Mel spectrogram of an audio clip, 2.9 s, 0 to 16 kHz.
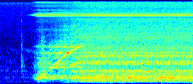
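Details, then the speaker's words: Dust collector blower, 8.5 in panel-type high-pressure wheel on a VFD at 60 Hz: rising whir then steady even hum and air rush, about 70-something dB, no rubbing; healthy. "That's how loud it is at 60 Hz. It's uh 70 something dB."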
